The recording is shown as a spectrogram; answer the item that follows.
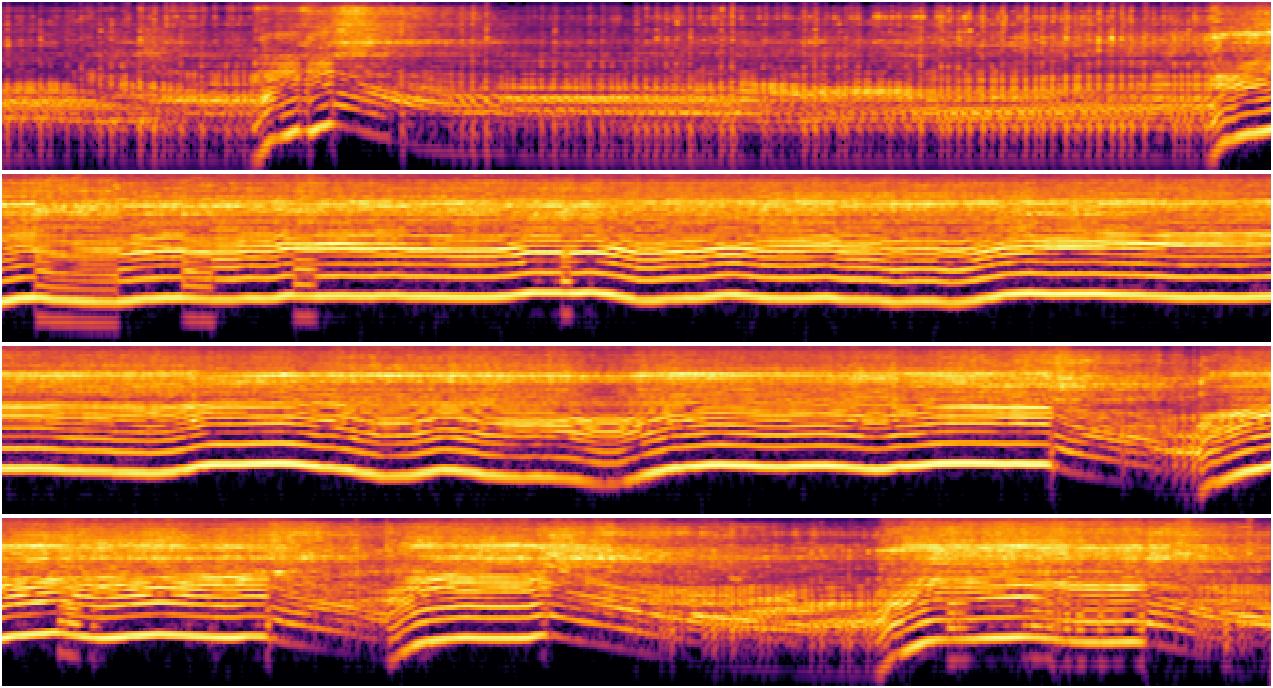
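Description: Two-stroke chainsaw cutting through logs: running lower at first with a brief rev about two seconds in, then held at full throttle from about eight seconds, its pitch sagging and recovering as the chain loads up in the cut. Near the end it is blipped several times, each rev falling quickly back.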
